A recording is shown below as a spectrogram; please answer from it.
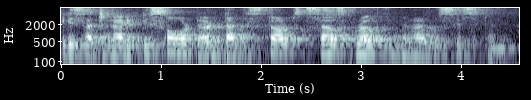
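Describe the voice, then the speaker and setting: With an Argentine accent, a woman talks in fairly even intonation amid audible room echo and noticeable background noise. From Argentina. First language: Spanish. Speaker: bioethics committee member. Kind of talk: conference talk read from notes. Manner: reading aloud, some hesitations.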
